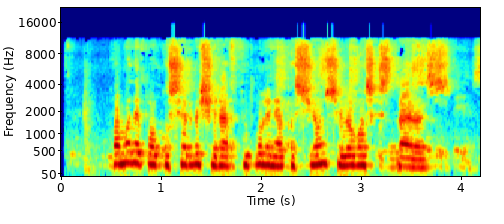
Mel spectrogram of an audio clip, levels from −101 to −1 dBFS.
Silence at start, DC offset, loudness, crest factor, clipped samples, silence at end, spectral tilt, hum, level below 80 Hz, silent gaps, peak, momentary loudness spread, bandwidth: 0.25 s; under 0.1%; -9 LUFS; 10 dB; under 0.1%; 0 s; -3.5 dB/octave; none; -46 dBFS; none; 0 dBFS; 4 LU; 11.5 kHz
